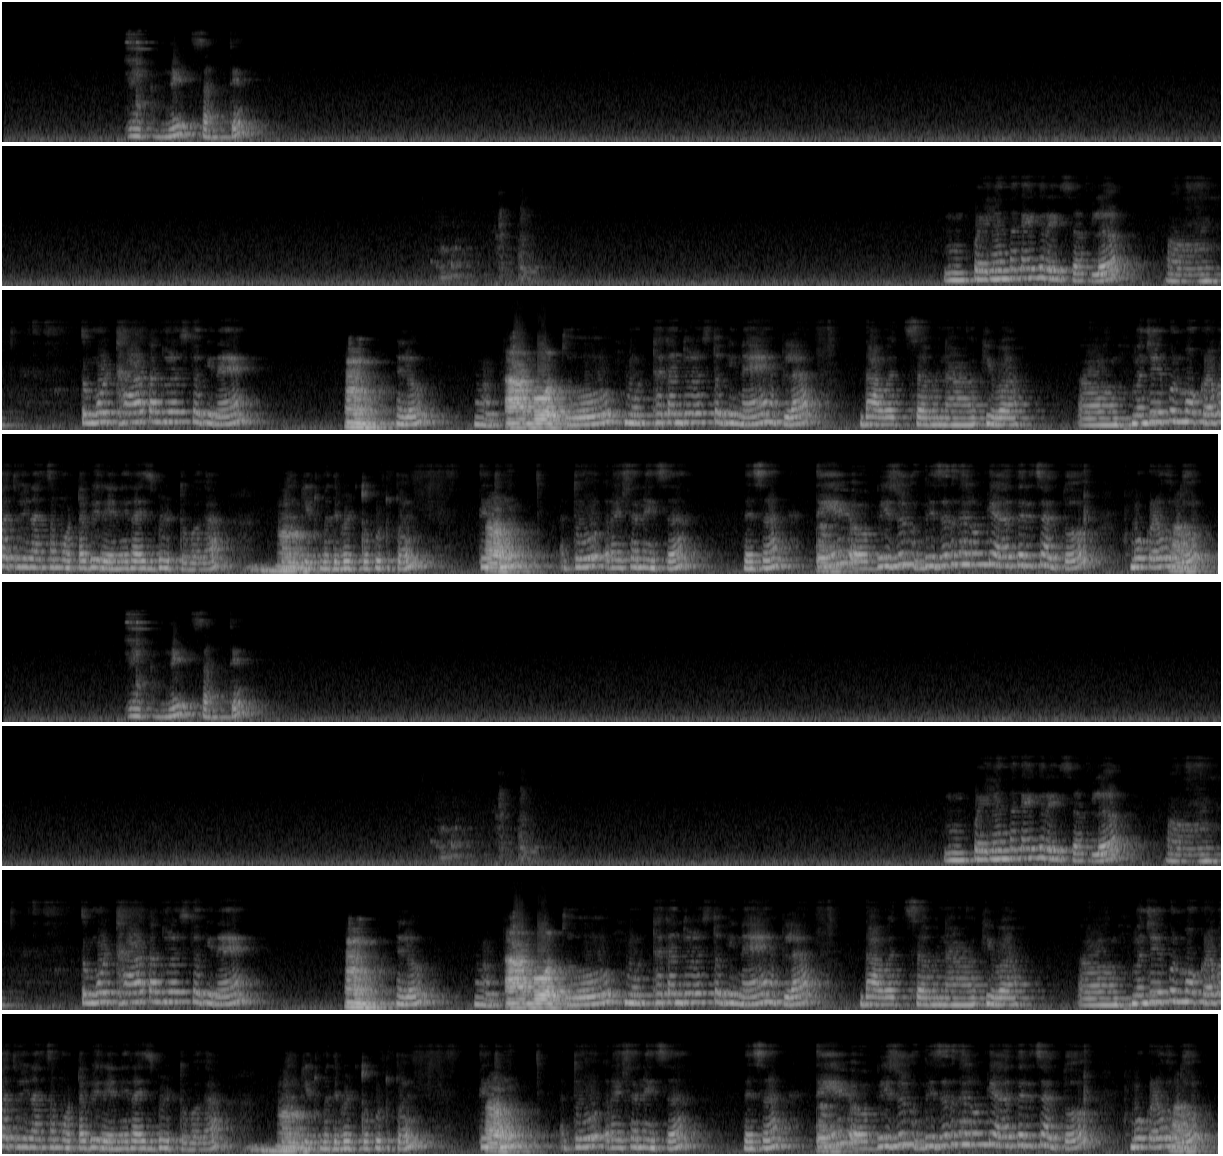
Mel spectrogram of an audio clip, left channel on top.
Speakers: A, on the left; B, on the right.
A: एक मिनिट सांगते
B: <inaudible>
A: म पहिल्यांदा काय करायचं आपलं अं तो मोठा तांदूळ असतो कि नाही
B: हम्म
A: हॅलो हम
B: हा बोल
A: तो मो ठा तांदूळ असतो की नाही आपला दावतचा म्हणा किंवा अ म्हणजे एकूण मोकळा भातू ना असा मोठा बिर्याणी राईस भेटतो बघा
B: हम्म
A: मार्केट म भेटतो कुठ पण तिथून
B: हो
A: तो रायसानचा त्याचा ते
B: हा
A: भिजून भिजत घालून केला तरी चालतो मोकळा होतो
B: हा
